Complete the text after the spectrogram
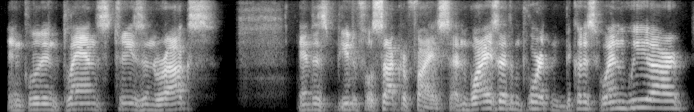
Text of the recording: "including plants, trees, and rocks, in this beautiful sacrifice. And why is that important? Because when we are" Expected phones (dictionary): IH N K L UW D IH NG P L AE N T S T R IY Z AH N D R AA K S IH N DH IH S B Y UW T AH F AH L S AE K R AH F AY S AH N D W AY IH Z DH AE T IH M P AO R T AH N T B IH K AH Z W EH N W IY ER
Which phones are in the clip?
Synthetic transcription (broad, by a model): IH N K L UW D IH NG P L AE N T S T R IY Z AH N R AA K S IH N DH IH S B Y UW T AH F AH L S AE K R AH F AY S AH N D W AY IH Z DH AE T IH M P AO R T N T B IH K AH Z W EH N W IY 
